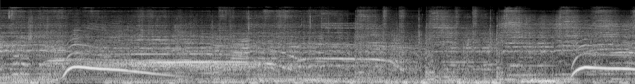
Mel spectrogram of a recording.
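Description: Live gospel band playing, with electric guitar, drums and keyboard, and the crowd cheering. A lead line swoops up sharply and slides slowly down, once about a second in and again near the end.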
